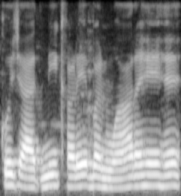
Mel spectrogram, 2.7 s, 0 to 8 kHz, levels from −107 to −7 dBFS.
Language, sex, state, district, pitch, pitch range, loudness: Hindi, female, Uttar Pradesh, Hamirpur, 160 Hz, 145-170 Hz, -12 LUFS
